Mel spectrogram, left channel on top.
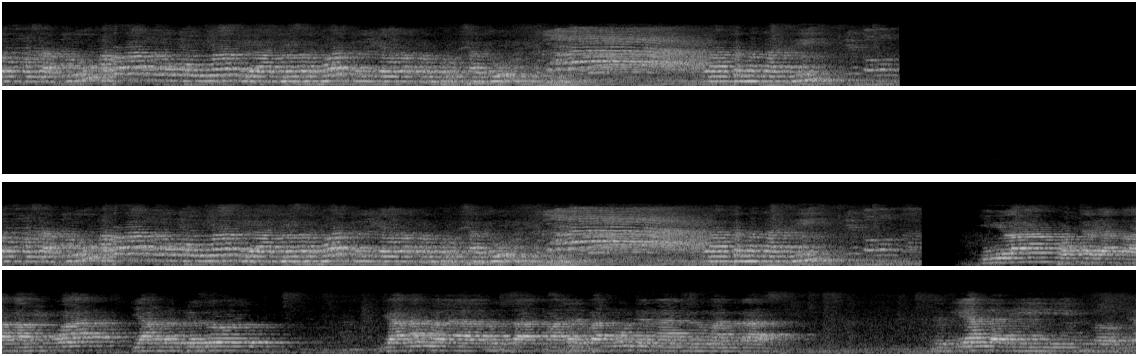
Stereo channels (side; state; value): left; drops out; at 9.0 s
